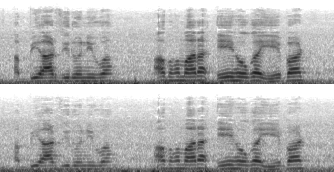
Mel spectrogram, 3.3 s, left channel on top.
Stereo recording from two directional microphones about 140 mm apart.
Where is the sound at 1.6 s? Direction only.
60° left (ahead or behind).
